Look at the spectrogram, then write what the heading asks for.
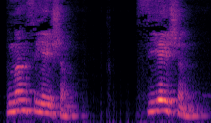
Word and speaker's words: pronunciation: जब कोई शब्द ION से समाप्त होता है या एंड होता है तो उसका प्रोनाउंसिएशन में जो स्ट्रेस मार्क दिया जाता है वो second syllable from the last. अब ये प्रोनाउंस PRONUNCIATION, हम उसका गलती से प्रोनाउंसिएशन ऐसा उच्चारण करते हैं, लेकिन उसका उच्चारण करेक्ट क्या है, प्रोनाउंसिएशन, सिएशन। ये C सेकेंड सिलेबल है, ION ये लास्ट सिलेबल है, ION फर्स्ट और CA ये सेकंड, तो उसका स्ट्रेस मार्क जाता है C पर, प्रोनाउंसिएशन।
